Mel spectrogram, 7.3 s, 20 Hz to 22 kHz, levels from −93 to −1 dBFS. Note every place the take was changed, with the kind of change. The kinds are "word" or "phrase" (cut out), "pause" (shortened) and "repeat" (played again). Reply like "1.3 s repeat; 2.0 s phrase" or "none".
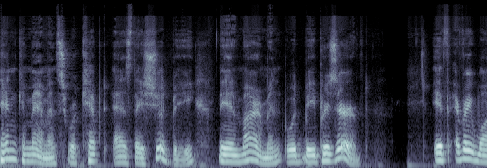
none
